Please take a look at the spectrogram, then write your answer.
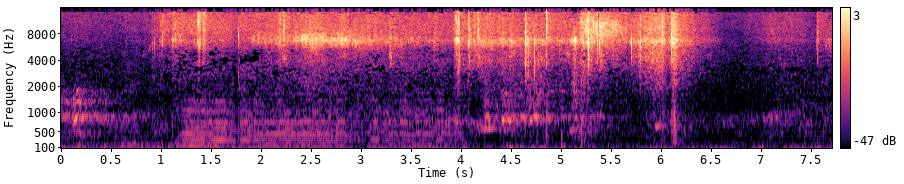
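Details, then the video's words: A bumblebee at flowering currant bushes in spring gives one steady, low-pitched droning buzz lasting about three seconds, fading as it moves off, with quiet outdoor background noise and a faint click. "Bumblebee Buzzing and Currant"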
